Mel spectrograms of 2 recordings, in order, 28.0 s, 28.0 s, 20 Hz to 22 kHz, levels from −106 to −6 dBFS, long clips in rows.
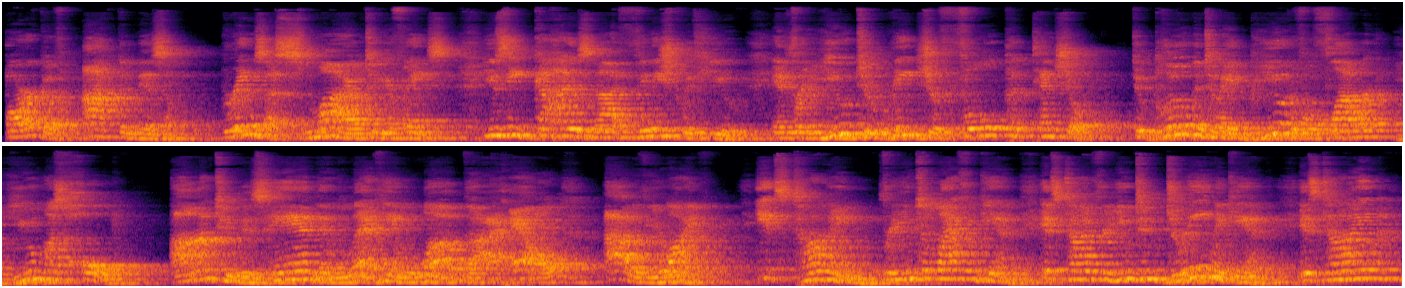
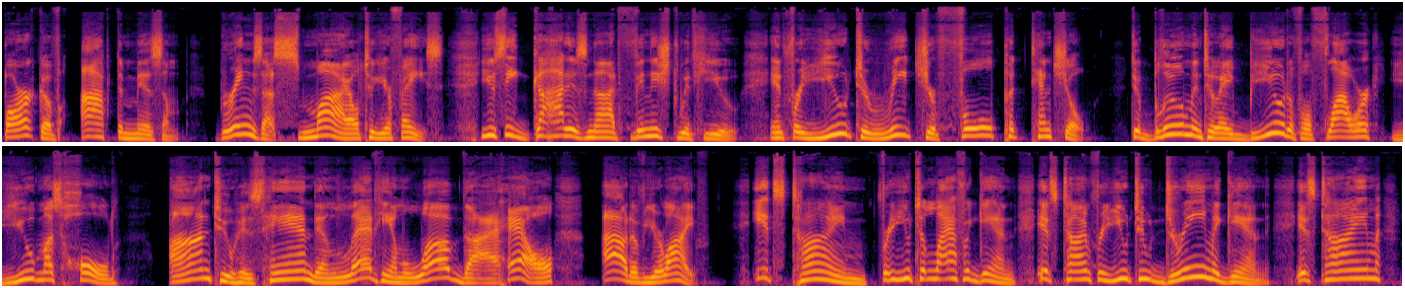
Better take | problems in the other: second | off-mic speech; far // room echo; strong; dies away in 1.4 s

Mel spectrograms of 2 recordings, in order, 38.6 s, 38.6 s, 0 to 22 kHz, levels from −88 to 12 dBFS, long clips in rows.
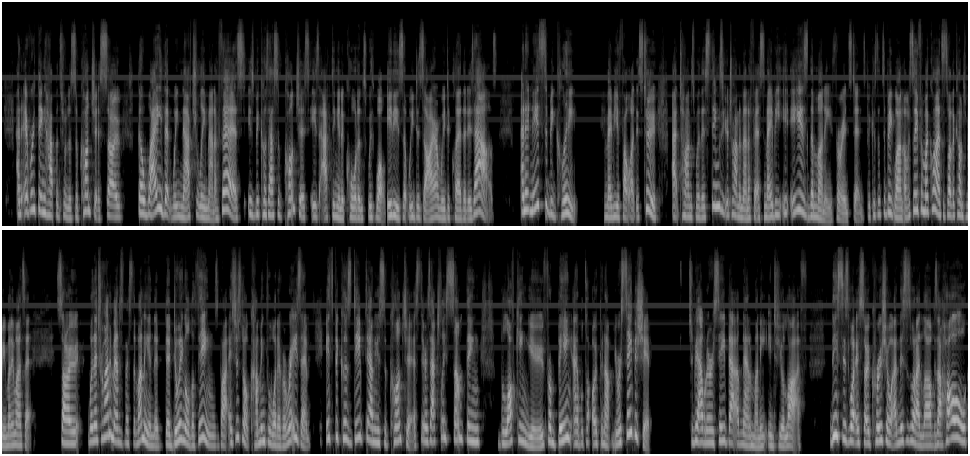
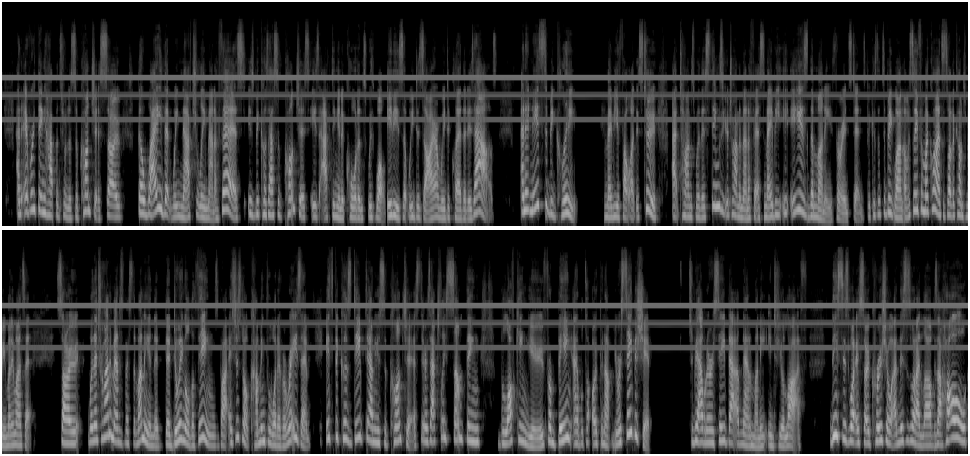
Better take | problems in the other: first | high-pitched whine; loud; throughout; 5.5 kHz, 9 dB below the speech; faint in the first

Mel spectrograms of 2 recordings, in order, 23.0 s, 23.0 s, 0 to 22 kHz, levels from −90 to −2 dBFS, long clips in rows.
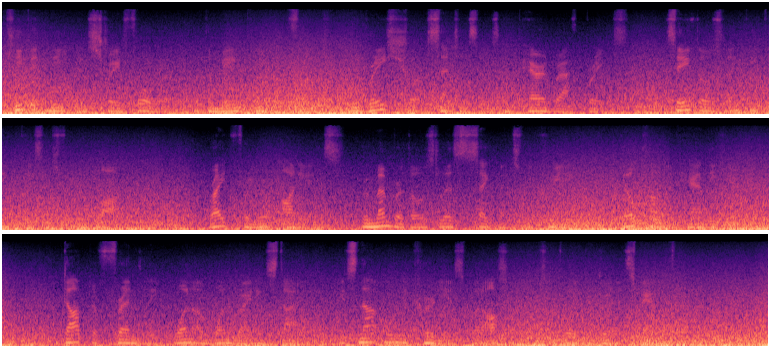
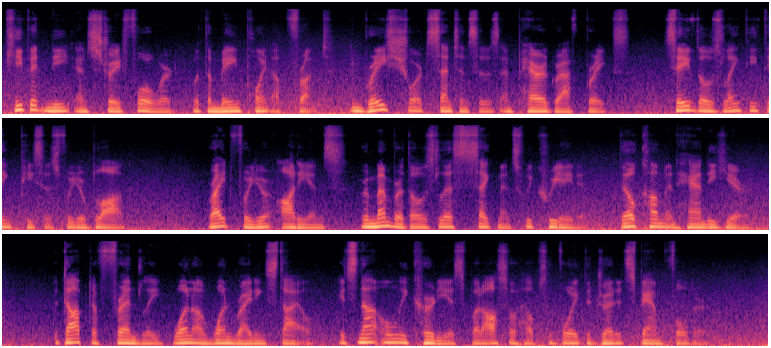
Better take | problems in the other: second | wind noise on the microphone; heavy; 4 dB above the speech; occasional gusts in the second

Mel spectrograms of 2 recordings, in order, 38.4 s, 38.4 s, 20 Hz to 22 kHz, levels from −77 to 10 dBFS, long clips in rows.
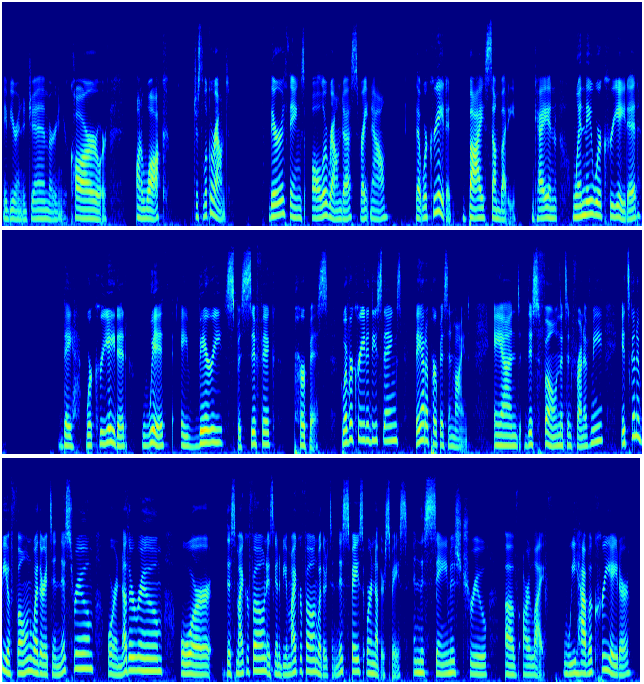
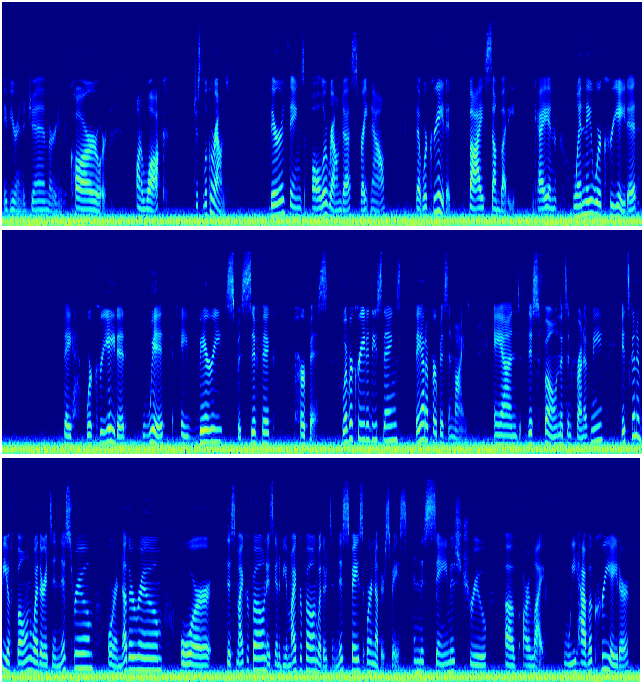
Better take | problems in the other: first | low rumble; loud; throughout; 8 dB below the speech

